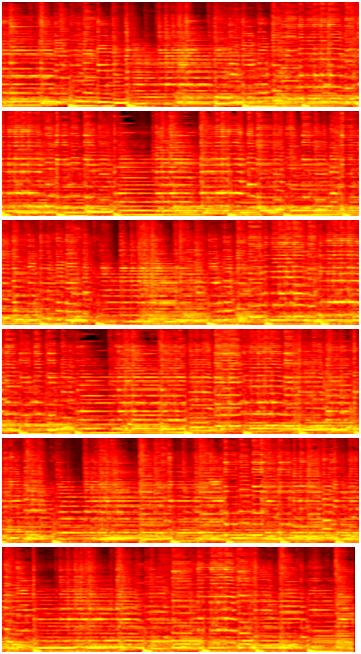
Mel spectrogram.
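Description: Two acoustic guitars played together in a steady rhythm, strummed and plucked, with no singing.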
